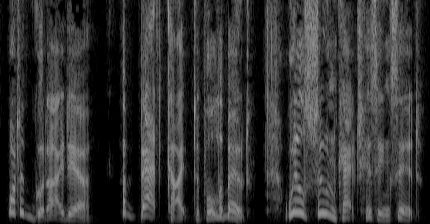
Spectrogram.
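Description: A woman voicing a blustering, excitable storybook captain who gives loud, commanding orders. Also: fairly high pitch, moderate pace, creaky, slightly rough, no room sound, pitched above the performer's own voice, heavily acted. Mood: pleased.

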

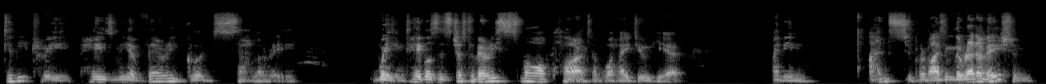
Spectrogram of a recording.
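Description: A man's voice: lowish voice, expressive, moderate pace, natural voice, poor audio. A middle-aged man playing a chatty, nosy, self-important waiter in a comedy play reading, pompous and insinuating. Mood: boastful. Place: indoors on a video call. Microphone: video call microphone.

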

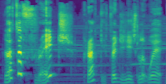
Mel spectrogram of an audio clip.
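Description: Bright, higher-pitched man gaming casually. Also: wildly swooping pitch, moderate pace, gravelly, soft background music. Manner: jokey, swearing, playful baby-talk. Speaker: let's play host. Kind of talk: casual improvised game commentary.

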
